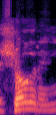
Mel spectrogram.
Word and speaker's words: Sjögren: Sjögren es, doctor. Sjögren. Sjögren. Gracias, doctor, por el aporte.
